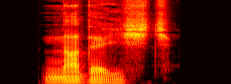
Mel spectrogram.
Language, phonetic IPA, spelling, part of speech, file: Polish, [ˈnadɛjɕt͡ɕ], nadejść, verb, Pl-nadejść.ogg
